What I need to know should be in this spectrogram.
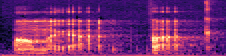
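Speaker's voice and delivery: hushed, whispered dismay; mortified whisper. Retold or imitated. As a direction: whisper it to yourself in dread. Mortified inner reaction in silent room.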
